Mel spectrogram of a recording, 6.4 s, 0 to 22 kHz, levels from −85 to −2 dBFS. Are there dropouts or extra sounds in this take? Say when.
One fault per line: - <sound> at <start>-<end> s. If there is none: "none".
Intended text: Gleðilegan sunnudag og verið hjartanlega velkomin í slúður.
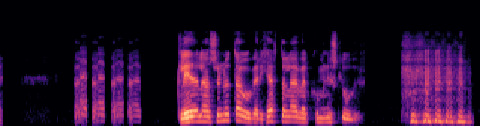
- laugh at 1.0-1.9 s
- laugh at 5.3-6.3 s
